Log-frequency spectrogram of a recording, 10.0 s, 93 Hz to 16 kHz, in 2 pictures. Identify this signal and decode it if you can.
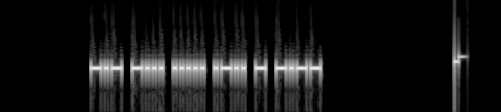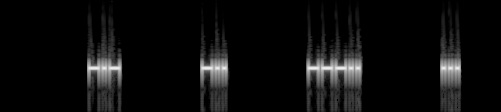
Morse code, heard as a keyed tone, about 36 wpm, spaced as for 18 wpm, 700 Hz. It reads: KB5LTY KD8S
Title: USA Call Signs - 6 Characters - 8x Character Spacing - 35wpm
